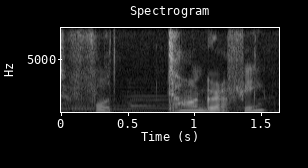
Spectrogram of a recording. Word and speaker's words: photograph: And we have the words photography, because the intonation is, the stress is in the to syllable. So it's photography, but we say photograph.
